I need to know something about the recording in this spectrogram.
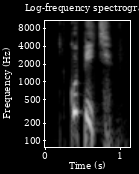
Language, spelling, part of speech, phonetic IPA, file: Russian, купить, verb, [kʊˈpʲitʲ], Ru-купить.ogg
- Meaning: to buy, to purchase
